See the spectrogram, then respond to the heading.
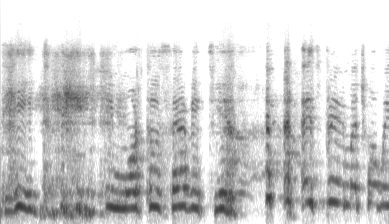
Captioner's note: laughs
